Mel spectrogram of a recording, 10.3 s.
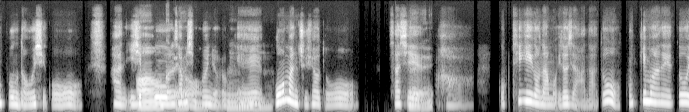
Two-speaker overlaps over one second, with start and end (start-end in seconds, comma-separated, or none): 2.0-4.1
